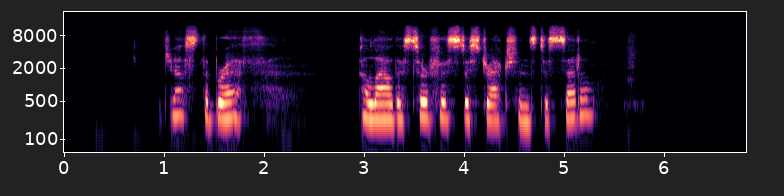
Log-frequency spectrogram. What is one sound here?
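A young woman speaks calmly and softly through an online call.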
